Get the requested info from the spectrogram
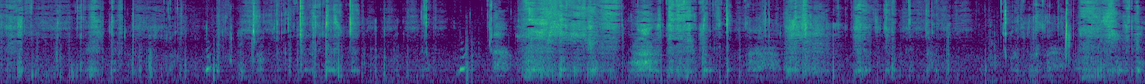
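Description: Close-miked eating: a person biting and chewing soft, sauced pork large intestine stuffed with pig brain, with wet mouth clicks and lip smacks throughout, busiest in the middle.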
